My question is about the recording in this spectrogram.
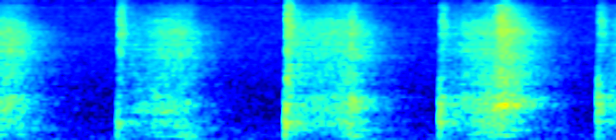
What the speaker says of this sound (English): I'm simply going to take a file and just start filing that down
